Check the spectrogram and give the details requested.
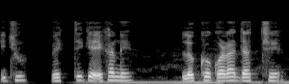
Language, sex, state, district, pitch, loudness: Bengali, male, West Bengal, Alipurduar, 160 Hz, -17 LUFS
